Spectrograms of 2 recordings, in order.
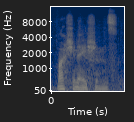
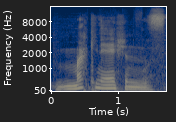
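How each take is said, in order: First: The first syllable sounds like 'mash'. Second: The first syllable has a hard, harsh sound. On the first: "that does make it sound like you say mash" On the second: "That sounds too harsh to me"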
